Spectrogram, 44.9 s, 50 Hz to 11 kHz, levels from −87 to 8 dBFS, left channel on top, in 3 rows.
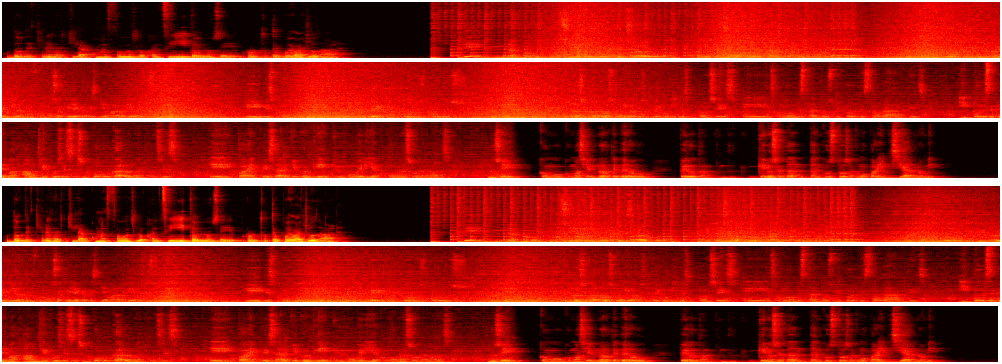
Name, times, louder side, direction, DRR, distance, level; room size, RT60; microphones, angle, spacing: voice 1, 0.1-5.0, right 5 dB, 75° right, 7 dB, 0.3 m, -28 dB
sound 1, 6.4-12.9, right 1 dB, 55° right, 0.7 m, -37 dB
voice 2, 6.9-10.1 10.4-12.4 13.3-17.9 18.6-22.0 22.4-23.0 23.3-32.8 33.0-36.9 37.2-37.7 38.0-39.6 40.1-43.9, equal, 25° left, -4 dB, 0.7 m, -36 dB
Waves surf, 7.8-25.3, left 2 dB, 60° left, 0.3 m, -31 dB
sound 2, 20.3-37.6, left 1 dB, 90° left, 0.7 m, -44 dB
2.6 x 2.1 x 2.3 m, 0.67 s
head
